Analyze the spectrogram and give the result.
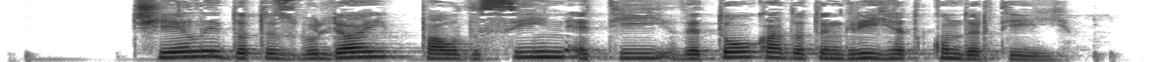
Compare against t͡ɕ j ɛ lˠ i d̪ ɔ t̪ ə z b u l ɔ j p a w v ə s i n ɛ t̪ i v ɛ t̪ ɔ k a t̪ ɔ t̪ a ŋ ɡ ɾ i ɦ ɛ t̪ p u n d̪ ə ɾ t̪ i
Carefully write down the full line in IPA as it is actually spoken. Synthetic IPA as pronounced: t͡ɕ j ɛ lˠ i d̪ ɔ t̪ ə z b u l ɔ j p a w ð ə s i n ɛ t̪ i ð ɛ t̪ ɔ k a d̪ ɔ t̪ ə ŋ ɡ ɾ i ɦ ɛ t̪ k u n d̪ ə ɾ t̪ i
